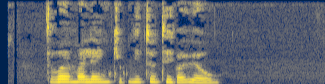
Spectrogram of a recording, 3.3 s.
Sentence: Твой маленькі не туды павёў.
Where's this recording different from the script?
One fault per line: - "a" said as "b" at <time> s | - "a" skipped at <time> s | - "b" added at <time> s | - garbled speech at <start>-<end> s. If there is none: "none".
none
